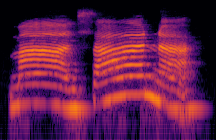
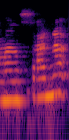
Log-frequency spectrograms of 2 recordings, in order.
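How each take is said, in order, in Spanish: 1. La palabra se dice despacio y alargada. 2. La palabra se dice a velocidad normal.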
